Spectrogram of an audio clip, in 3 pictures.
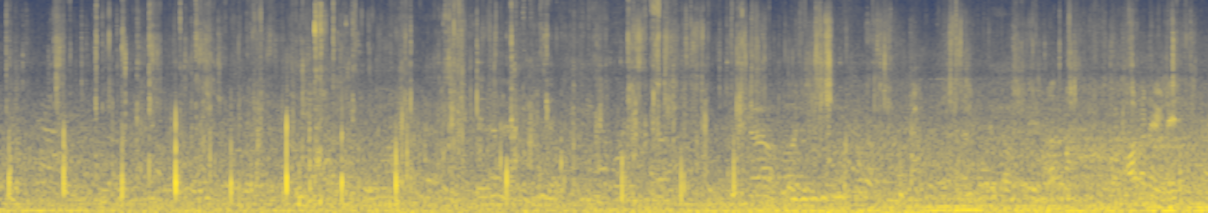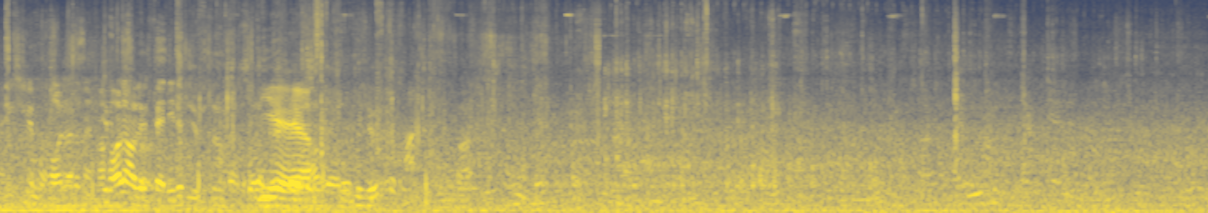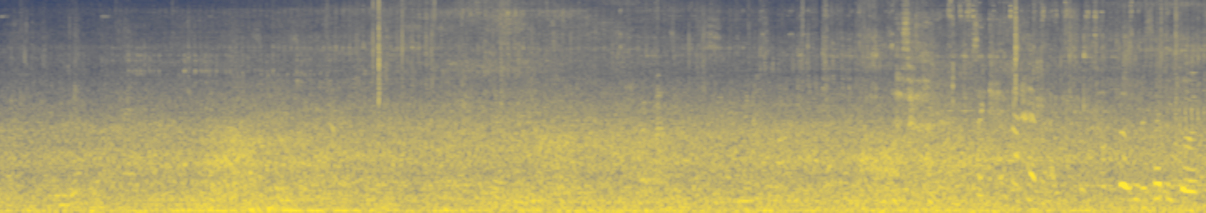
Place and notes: Cyclists, pedestrians and cars passing in front of recorder. Busy side street with bus lane. One can hear voice of a guide from tourist boat
Bruits de cyclistes, piétons et voitures en face de l’enregistreur. Rue passante à gauche, avec une voie de bus. On peut entendre des commentaires en provenance d'un bateau de touriste à la fin de l’enregistrement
